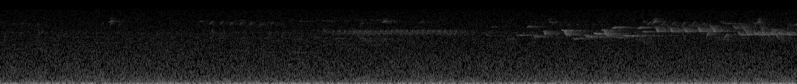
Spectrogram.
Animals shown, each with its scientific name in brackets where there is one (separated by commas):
Golden-crowned Kinglet (Regulus satrapa), Winter Wren (Troglodytes hiemalis), Black-capped Chickadee (Poecile atricapillus), Pine Warbler (Setophaga pinus)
